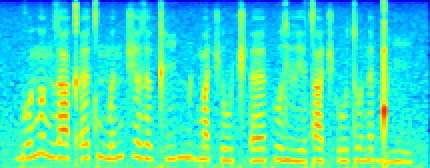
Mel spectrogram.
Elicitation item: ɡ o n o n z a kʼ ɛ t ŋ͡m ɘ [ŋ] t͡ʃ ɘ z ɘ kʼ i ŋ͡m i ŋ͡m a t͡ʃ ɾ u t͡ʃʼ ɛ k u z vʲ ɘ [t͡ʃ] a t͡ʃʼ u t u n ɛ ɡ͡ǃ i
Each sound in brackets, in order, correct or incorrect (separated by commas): incorrect, incorrect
